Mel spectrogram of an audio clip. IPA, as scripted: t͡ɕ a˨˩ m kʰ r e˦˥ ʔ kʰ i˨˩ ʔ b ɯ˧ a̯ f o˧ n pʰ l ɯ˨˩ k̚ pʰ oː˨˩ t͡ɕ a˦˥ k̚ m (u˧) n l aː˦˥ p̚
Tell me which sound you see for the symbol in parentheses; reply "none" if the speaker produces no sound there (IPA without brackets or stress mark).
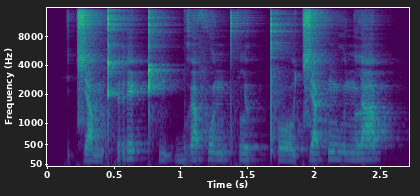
u˧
